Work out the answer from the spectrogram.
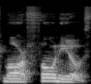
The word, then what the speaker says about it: Morphonios: That's Jake Morphonios. That's right. I pronounced his name properly.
